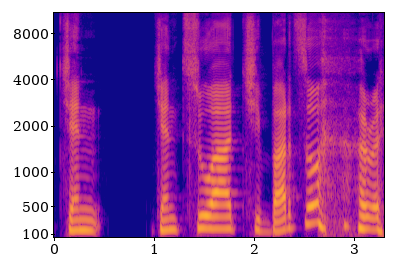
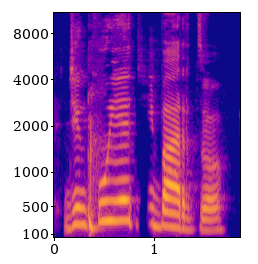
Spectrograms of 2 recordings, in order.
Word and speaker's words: Dziękuję ci bardzo: How do you say it? Uh Chen Chentsua Chibarzo? Oh, this is so sweet. Dziękuję ci bardzo. Dziękuję Thank ci you so bardzo.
